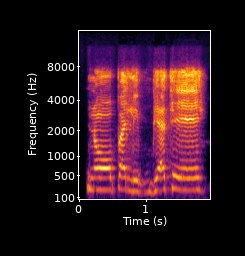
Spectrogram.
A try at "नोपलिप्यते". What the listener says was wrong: Please, ma'am, you have to correct yourself on this pa and ba, etc. You have to be clear, very clear about it. No. You are still pronouncing not correctly.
